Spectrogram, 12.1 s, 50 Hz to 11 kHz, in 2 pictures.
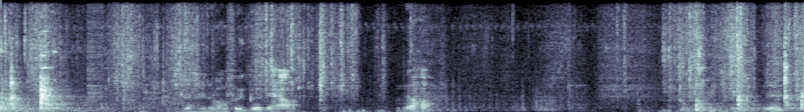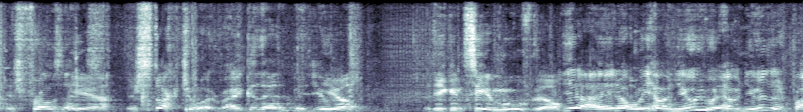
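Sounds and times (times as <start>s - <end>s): brake scraping and rubbing: 0.0s - 12.0s.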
